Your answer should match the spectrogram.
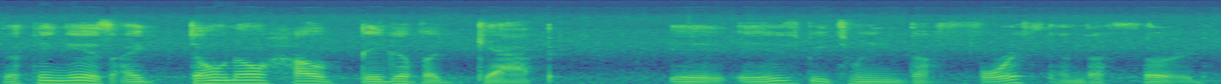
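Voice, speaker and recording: A man's voice: lowish voice, measured pace, mellow, slight background noise. A man giving casual, slangy, offhand commentary as he streams a game. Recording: game music behind the voice.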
